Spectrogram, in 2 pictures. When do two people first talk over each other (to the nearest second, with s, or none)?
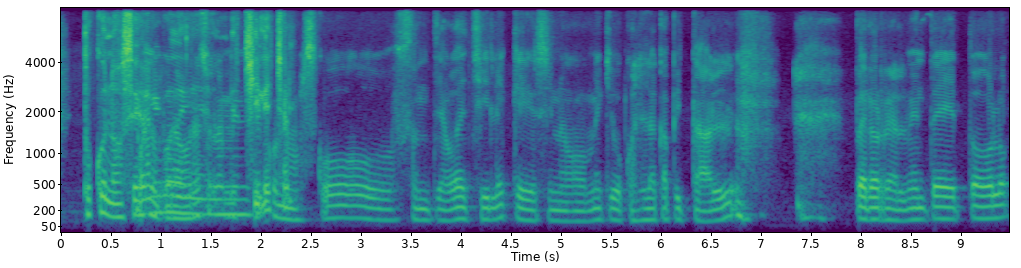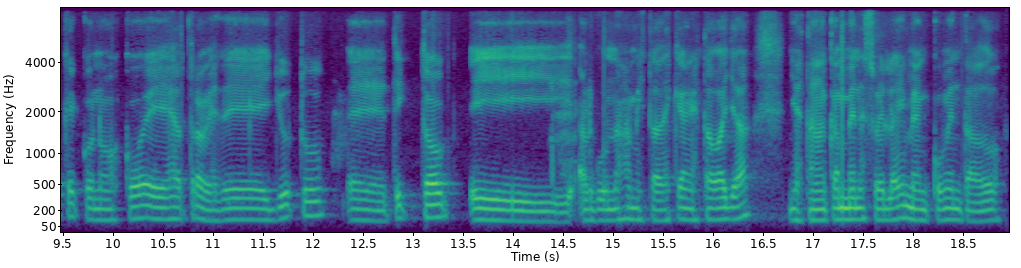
1 s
